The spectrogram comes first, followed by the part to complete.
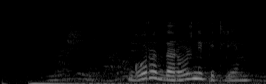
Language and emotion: Russian, neutral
